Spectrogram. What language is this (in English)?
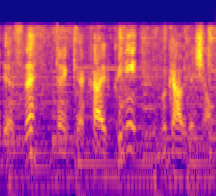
Japanese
